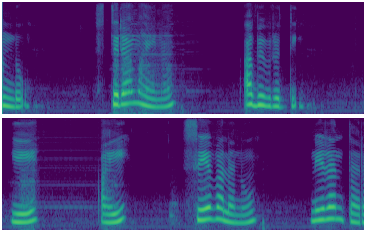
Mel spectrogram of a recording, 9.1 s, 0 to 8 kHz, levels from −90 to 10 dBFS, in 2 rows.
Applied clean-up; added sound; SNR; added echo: neural separator model SepFormer DNS4.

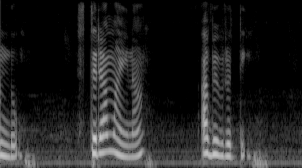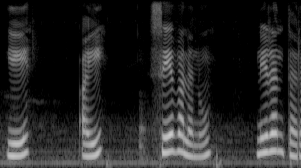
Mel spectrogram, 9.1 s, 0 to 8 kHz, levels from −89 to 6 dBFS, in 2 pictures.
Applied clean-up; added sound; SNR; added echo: none; none; none; none.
